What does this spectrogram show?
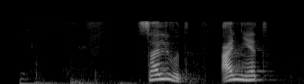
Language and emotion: Russian, neutral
